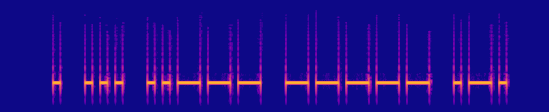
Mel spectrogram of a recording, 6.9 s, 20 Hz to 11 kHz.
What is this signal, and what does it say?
Morse code, heard as a keyed tone, about 13 wpm, 800 Hz. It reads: ES20R
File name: LEZIONI / 9 28 12wpm 2351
